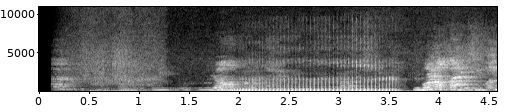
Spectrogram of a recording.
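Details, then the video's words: A sleeping Beagle snoring indoors: a low, rattling, rapidly pulsed snore lasting about two seconds in the middle, with human voices talking before and after it. "Beagle beim Schlafen (schnarchen)"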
